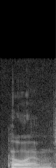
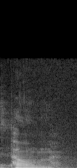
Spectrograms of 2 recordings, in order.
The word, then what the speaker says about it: poem: I'm from the East Coast and I mispronounced poem so many times people made fun of me. I would say poem, but it's poem. It's actually, it's two syllables.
